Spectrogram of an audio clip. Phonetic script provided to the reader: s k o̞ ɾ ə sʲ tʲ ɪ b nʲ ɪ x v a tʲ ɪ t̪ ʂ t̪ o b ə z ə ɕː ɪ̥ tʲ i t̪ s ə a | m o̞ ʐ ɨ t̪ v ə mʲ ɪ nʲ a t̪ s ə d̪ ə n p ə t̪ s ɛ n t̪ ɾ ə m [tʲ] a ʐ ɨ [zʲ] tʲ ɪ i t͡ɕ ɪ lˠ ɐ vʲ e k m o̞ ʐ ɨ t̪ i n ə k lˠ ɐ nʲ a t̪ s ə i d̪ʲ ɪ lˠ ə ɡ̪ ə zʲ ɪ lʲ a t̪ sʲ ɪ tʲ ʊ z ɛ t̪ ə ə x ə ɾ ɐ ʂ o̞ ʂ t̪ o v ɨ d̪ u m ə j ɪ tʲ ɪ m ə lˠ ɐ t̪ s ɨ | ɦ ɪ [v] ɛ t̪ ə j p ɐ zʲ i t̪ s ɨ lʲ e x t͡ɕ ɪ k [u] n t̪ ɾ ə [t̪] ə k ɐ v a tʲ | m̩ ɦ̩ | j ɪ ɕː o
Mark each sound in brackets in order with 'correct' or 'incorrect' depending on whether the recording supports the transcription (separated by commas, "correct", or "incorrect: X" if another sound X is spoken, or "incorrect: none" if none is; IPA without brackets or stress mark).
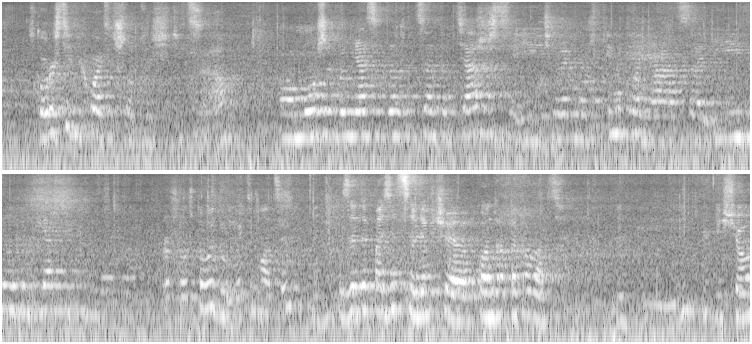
correct, incorrect: sʲ, incorrect: z, incorrect: o, correct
